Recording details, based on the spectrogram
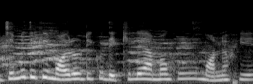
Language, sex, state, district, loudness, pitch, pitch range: Odia, female, Odisha, Khordha, -15 LUFS, 245 Hz, 225-260 Hz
